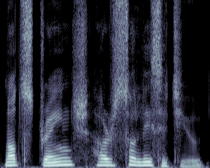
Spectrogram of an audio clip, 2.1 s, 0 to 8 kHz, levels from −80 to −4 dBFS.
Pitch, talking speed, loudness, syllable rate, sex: 135 Hz, 115 wpm, -18 LUFS, 4.8 syllables/s, male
